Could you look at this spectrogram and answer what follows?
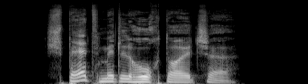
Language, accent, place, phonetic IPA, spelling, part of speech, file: German, Germany, Berlin, [ˈʃpɛːtmɪtl̩ˌhoːxdɔɪ̯t͡ʃə], spätmittelhochdeutsche, adjective, De-spätmittelhochdeutsche.ogg
- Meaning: inflection of spätmittelhochdeutsch: 1. strong/mixed nominative/accusative feminine singular 2. strong nominative/accusative plural 3. weak nominative all-gender singular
